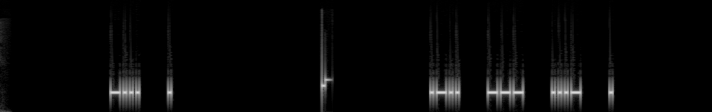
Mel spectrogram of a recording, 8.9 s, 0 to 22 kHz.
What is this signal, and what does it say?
Morse code, heard as a keyed tone, about 30 wpm, spaced as for 17 wpm, 700 Hz. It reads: BE LOVE
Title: 3x Character Spacing - Top 500 Words - 30wpm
